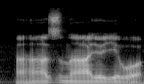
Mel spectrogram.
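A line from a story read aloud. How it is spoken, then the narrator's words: Gruff grumble. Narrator (Russian): буркнул угольщик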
